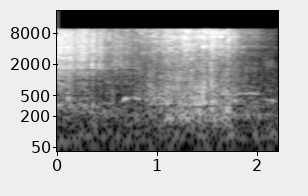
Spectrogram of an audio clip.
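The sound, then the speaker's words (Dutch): Broken household items are tossed into a rubbish bin, making a continuous, fairly loud crash of shattering and clinking, glass-like debris across the whole stretch with no pauses. “Wat doen we met al die kapotte spullen? Geef me hier, die gooien we in de vuilnisbak.”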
